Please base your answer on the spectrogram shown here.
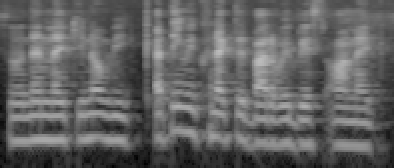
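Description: A man's voice: medium pitch, steady tone, quick pace, a bit bright, roomy sound. A man in his thirties who grew up in Germany, a chatty podcast guest who says "like" a lot. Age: 30s. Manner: chatty, uses "like" often. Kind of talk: casual interview.

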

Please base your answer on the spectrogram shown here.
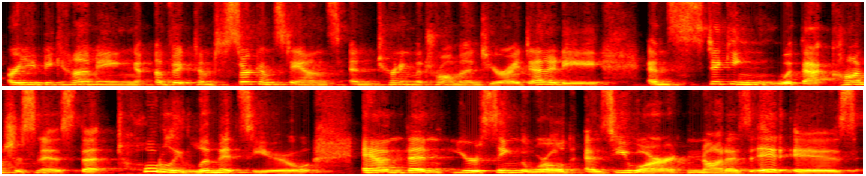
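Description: A woman from California speaking candidly and reflectively as a guest in a casual interview, explaining her ideas as a spiritual teacher. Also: medium pitch. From California, United States, immigrated at four.

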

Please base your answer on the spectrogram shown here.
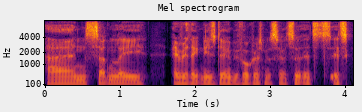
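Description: A man's voice: mid-range voice, flat delivery, normal speed, dry recording, clean studio sound. A man co-hosting a podcast in friendly casual chat, hesitant with lots of uh sounds and restarts, on a video call. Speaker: podcast co-host.

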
